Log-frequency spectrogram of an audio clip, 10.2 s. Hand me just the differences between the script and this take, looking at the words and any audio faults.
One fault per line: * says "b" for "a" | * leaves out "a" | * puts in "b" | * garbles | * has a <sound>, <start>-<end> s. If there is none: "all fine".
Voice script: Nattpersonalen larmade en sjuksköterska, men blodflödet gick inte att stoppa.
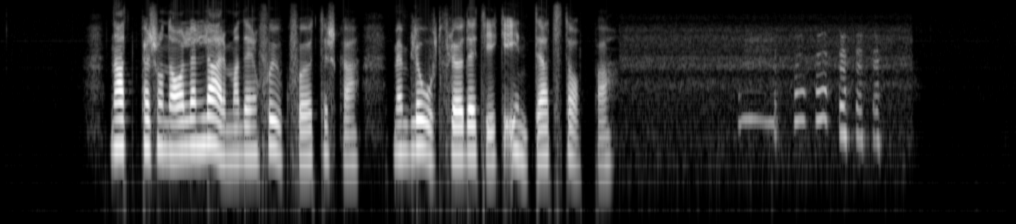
* has a laugh, 7.4-8.9 s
